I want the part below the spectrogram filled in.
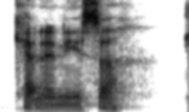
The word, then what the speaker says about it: Kenenisa: Kelebanisa. How do you say his first name? Bekele? – Kenenisa.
